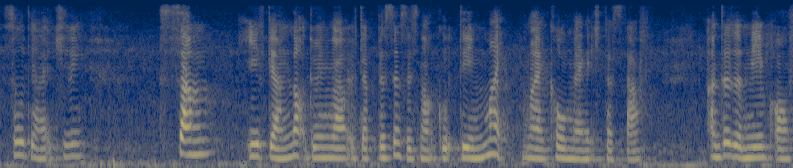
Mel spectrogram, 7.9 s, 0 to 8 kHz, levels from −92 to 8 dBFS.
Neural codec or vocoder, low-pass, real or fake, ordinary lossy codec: codec, 16 kHz, 4 kbps, FreqCodec, smaller model; 7.2 kHz; fake; none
